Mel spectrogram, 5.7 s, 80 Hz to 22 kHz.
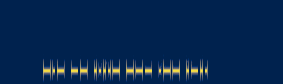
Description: Morse code, heard as a keyed tone, about 26 wpm, 700 Hz. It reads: KM4OWL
